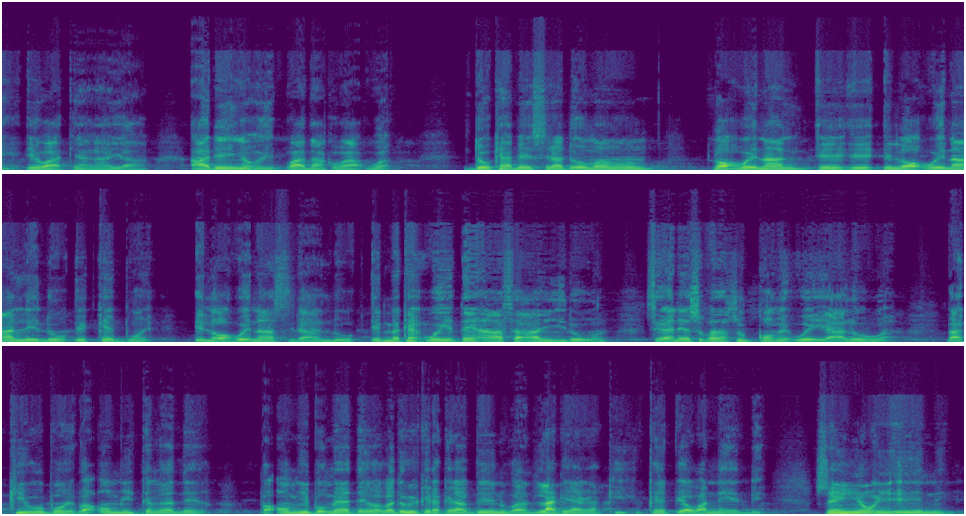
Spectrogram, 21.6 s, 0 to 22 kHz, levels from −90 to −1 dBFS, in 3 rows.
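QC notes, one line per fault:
Throughout, echo with no canceller: the far end's loudspeaker feeds its microphone, returning a faint, thin copy of the speech about 29 dB down, roughly 0.4 s late.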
